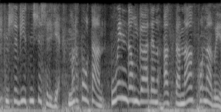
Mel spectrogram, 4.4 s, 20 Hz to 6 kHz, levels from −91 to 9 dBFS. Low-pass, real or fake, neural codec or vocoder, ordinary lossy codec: 5.4 kHz; fake; codec, 16 kHz, 2 kbps, X-Codec, WavLM features, trained on Multilingual LibriSpeech; AAC, 48 kbps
